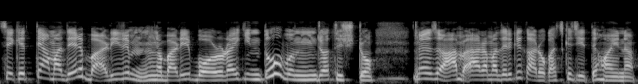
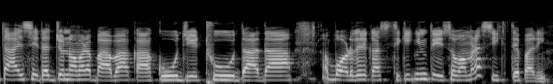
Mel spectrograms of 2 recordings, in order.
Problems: background sounds at intervals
